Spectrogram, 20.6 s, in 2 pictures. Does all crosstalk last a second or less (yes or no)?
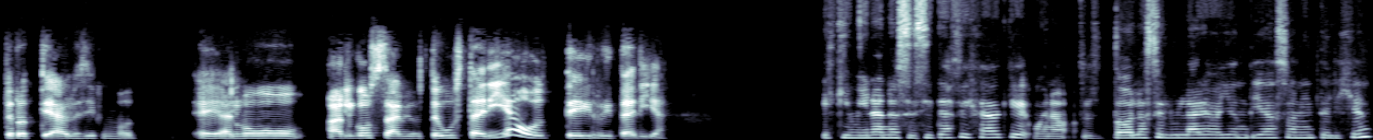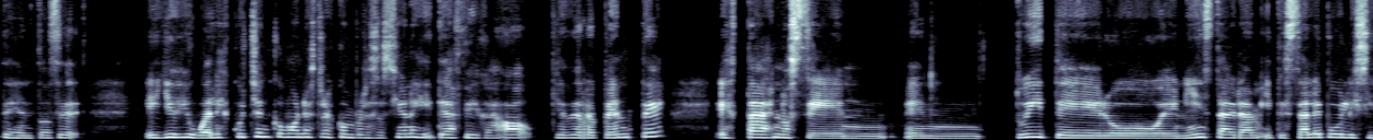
yes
